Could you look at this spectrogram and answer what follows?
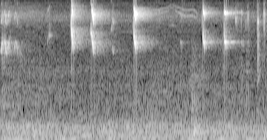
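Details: Baby cockatiels being hand fed give high, raspy begging calls in quick pairs of bursts, repeated about every half second.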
